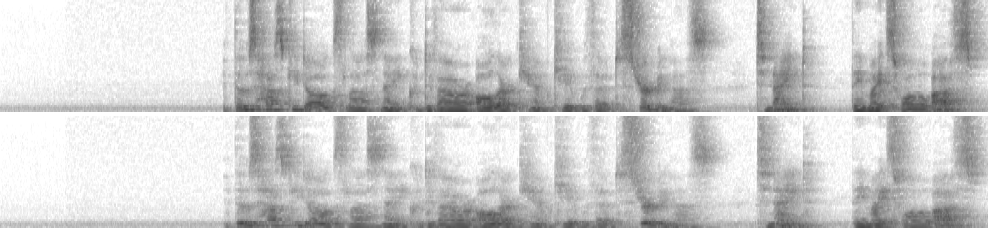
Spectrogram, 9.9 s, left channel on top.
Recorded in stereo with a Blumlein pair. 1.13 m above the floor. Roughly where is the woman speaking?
Ahead left.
